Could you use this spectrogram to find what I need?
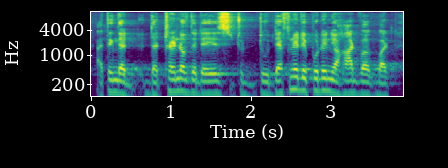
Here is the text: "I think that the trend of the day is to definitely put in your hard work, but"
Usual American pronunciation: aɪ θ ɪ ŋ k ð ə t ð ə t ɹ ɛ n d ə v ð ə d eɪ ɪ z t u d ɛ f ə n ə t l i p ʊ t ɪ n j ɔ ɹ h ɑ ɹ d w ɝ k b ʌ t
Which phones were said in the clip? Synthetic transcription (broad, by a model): aɪ t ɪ ŋ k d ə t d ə t ɹ ɛ n d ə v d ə d eɪ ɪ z t u d ɛ f ə n ə t l i p ʊ t ɪ n j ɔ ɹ h ɑ ɹ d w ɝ k b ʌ t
